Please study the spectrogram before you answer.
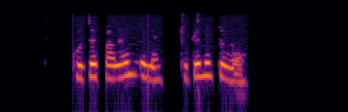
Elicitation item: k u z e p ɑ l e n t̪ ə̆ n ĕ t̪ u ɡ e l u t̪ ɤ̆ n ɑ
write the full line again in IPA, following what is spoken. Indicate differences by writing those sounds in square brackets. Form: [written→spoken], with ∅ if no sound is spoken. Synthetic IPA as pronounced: k u z e p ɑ l e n [t̪→d̪] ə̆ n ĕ t̪ u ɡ e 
